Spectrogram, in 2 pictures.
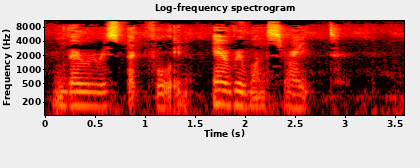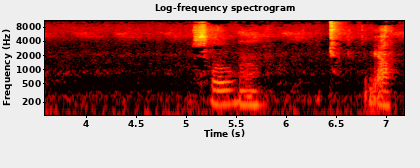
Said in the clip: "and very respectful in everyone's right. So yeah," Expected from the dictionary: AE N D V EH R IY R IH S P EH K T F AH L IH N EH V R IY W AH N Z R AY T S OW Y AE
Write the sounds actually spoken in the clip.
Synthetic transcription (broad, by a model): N V EH R IY R IH S P EH K T F AH L IH N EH V R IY W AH N S R AY T S OW Y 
